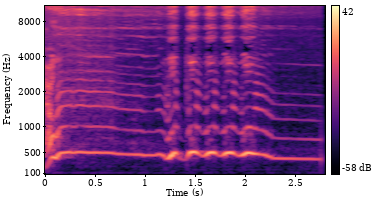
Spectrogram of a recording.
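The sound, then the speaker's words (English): A dog in a park lets out a long howl that swoops up, holds steady, then breaks into a wavering, whimpering warble before trailing off. No one speaks. “You want to come and talk to my dog?”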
